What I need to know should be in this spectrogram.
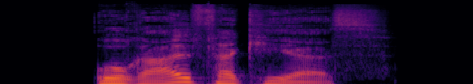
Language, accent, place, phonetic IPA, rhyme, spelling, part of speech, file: German, Germany, Berlin, [oˈʁaːlfɛɐ̯ˌkeːɐ̯s], -aːlfɛɐ̯keːɐ̯s, Oralverkehrs, noun, De-Oralverkehrs.ogg
- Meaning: genitive of Oralverkehr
